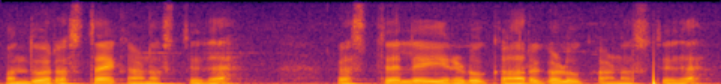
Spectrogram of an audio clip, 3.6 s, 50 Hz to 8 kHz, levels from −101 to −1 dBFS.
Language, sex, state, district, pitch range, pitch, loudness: Kannada, male, Karnataka, Bangalore, 105-115 Hz, 105 Hz, -22 LUFS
